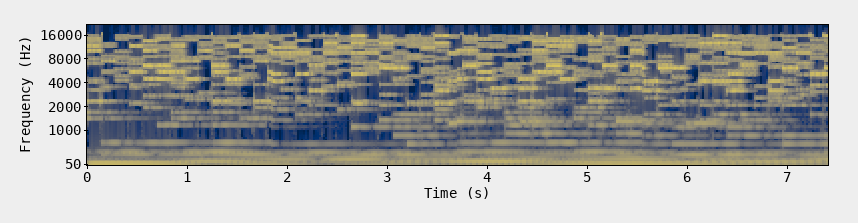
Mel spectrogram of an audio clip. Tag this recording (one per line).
scientifically
bass
loop
ambient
